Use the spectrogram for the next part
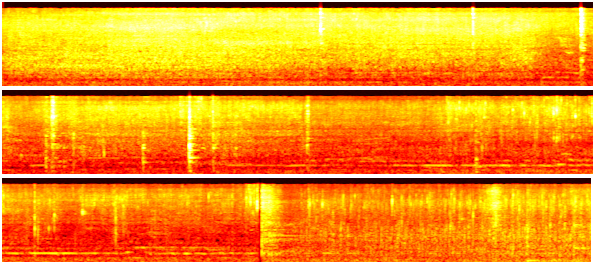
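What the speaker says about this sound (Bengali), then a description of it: "তো চলো এবার আমি জলটা দিয়ে দিচ্ছি।" Water is poured into a pan of sizzling jackfruit and prawn curry, causing a loud rushing hiss that settles into a quieter simmer broken by scattered clinks and scrapes of stirring.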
